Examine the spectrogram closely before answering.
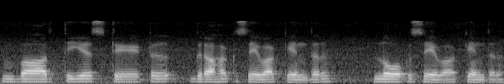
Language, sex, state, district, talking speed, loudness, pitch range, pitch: Punjabi, male, Punjab, Kapurthala, 95 wpm, -17 LUFS, 115-130 Hz, 125 Hz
